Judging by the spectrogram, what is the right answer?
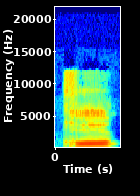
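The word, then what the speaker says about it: خ: তার নাম কি হবে খ কি হবে? খ গলার শেষ ভাগ থেকে উচ্চারণ হবে খ বাংলায় খ এর মত।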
